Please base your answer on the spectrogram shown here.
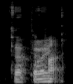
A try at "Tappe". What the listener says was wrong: There's no little dash on top of the E. We're going to go with Tappe Henning.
